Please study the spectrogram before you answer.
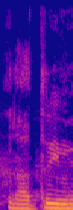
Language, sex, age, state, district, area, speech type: Hindi, male, 45-60, Bihar, Madhepura, rural, spontaneous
